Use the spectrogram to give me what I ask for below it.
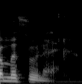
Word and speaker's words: Mifune: Is that how you say his name? – Yep, Toshiro Mifune.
